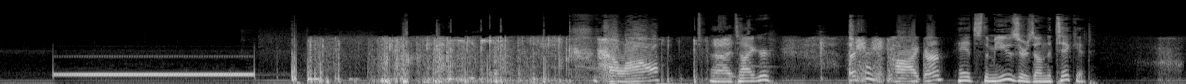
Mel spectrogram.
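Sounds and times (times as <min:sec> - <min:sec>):
steady buzzing electronic telephone line tone: 0:00.5 - 0:02.6
loud crackling telephone line static: 0:02.3 - 0:11.8
speech: 0:06.2 - 0:07.8, 0:08.5 - 0:11.0.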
